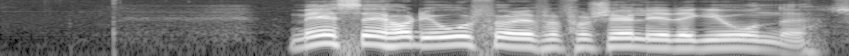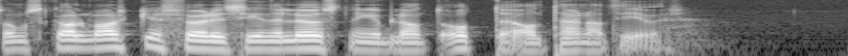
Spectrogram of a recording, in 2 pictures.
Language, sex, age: Norwegian, male, 39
